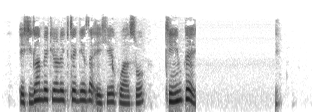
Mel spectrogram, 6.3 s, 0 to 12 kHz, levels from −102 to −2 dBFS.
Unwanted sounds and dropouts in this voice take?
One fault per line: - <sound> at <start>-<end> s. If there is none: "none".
none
